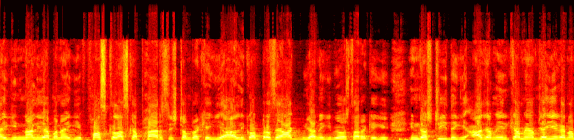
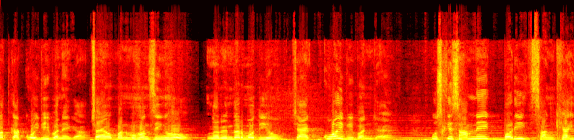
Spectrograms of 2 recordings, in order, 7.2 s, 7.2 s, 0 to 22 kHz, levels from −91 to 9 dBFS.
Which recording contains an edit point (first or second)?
second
